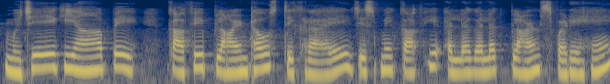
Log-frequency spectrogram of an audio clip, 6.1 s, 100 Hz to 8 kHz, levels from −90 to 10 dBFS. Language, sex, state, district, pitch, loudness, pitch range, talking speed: Hindi, female, Maharashtra, Mumbai Suburban, 200 Hz, -14 LUFS, 185-230 Hz, 155 wpm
